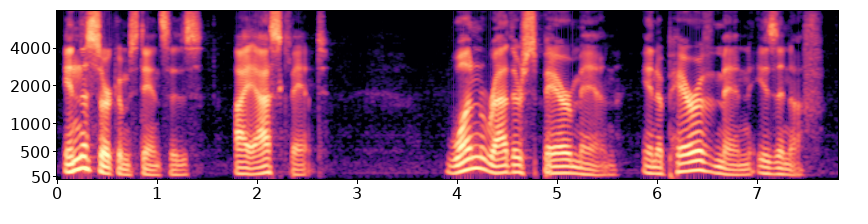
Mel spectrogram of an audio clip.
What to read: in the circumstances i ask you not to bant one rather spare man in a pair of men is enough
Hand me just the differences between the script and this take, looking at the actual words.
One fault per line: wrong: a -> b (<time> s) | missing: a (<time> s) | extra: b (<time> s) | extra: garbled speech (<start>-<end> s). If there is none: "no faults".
missing: you not to (2.3 s)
